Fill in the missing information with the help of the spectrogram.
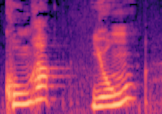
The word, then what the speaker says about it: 공학용: 김태양님께서 공항 계산기요 이런데 노노노 아 배우가 돼가지고 발음이 공항 계산기 말고 공학 공학용 뭐 공학용 계산기요 네.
